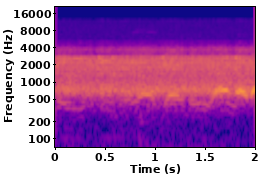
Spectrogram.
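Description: A single-sideband voice received on the Lab599 Discovery TX-500 HF transceiver and heard through its speaker. A man's voice comes and goes faintly through a steady, narrow band of receiver hiss, typical of SSB reception on the HF bands.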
